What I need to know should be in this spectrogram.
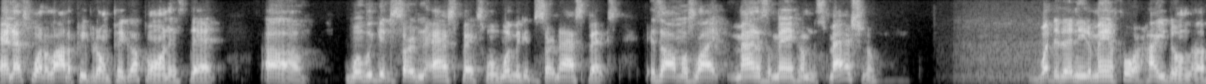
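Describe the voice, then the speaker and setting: A man's fairly high-pitched voice at a fairly quick pace, with fairly even intonation and long, frequent pauses. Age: 40s. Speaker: truck driver. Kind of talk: casual chat.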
